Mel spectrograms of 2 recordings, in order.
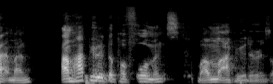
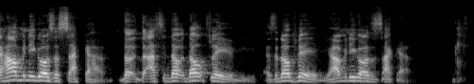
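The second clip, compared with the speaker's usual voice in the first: loud, pressing disbelief; insistent disbelief; 3 semitones higher, 6 dB louder than usual. Retold or imitated. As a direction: demand it, can't believe it.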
